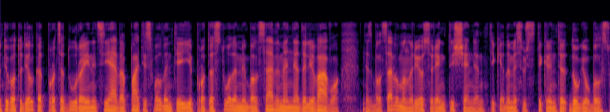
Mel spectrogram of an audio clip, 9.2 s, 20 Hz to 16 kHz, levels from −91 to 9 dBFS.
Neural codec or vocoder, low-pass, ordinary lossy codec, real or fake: none; 7.2 kHz; MP3, 96 kbps; real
